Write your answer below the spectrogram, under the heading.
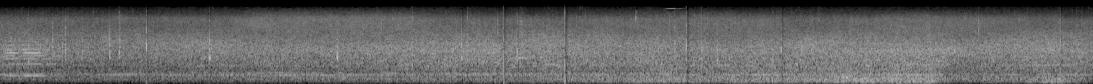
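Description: Steady rain falling, an even hiss with a few scattered close taps.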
